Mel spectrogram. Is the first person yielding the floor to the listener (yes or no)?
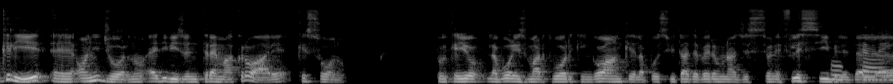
yes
